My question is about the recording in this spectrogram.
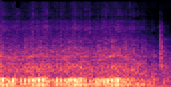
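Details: Motorcycle in neutral, no codes, after fuel pump, filter, lines and battery replaced; fires and runs lumpy about a second then dies, won't rev; owner suspects neutral switch. Engine stalls shortly after starting.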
